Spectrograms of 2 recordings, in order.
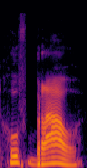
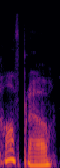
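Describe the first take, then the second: First: Hofbrau is said imitating a German pronunciation. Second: Hofbrau is said with a plain American pronunciation. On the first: The speaker calls it right. "it was like it was Hofbrau" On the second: The speaker calls it wrong. "I pronounced it wrong, and it wasn't Hofbrau"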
